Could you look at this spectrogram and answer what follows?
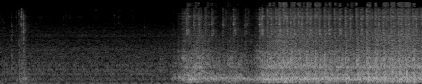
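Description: A serger sewing machine stitches binding onto a quilt, starting quietly and then running in a loud, steady mechanical whir that grows louder partway through and continues to the end.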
